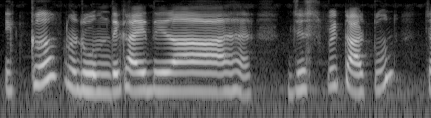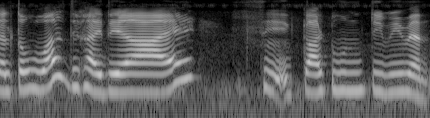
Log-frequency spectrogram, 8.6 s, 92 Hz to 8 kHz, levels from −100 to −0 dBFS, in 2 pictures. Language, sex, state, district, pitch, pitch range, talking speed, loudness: Hindi, female, Chhattisgarh, Rajnandgaon, 260 Hz, 245-280 Hz, 120 wpm, -29 LUFS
